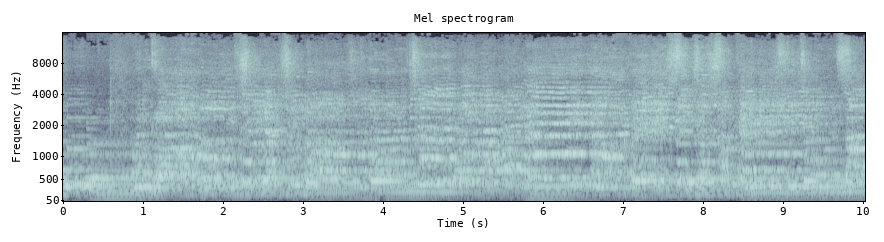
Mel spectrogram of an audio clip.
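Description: Mixed choir of men's and women's voices singing a traditional South African song in full harmony, with sustained chords whose low notes shift every second or two.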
